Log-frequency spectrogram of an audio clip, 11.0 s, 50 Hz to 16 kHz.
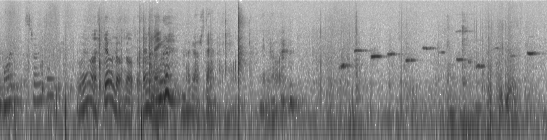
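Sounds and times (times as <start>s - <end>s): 
light shuffling: 0.0s - 10.9s
speech: 0.2s - 4.5s, 5.6s - 6.0s
person whistling a folk tune: 6.8s - 10.9s.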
